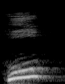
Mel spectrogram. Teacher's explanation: वाव खाली मा कबल पेश, इसको कहते हैं वाव मद, 2 काउंट्स लंबा करें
